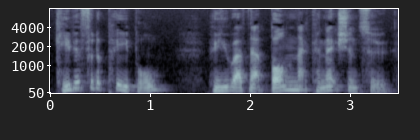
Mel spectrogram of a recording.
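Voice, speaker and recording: A man's voice: mid-range voice, very animated, a little fast, mellow, breathy edge. A man giving a blunt, profane motivational talk in a casual, fired-up way. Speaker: motivational vlogger.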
